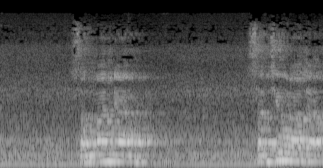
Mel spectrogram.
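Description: A man speaks into a microphone over loudspeakers, with calm pauses between phrases.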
